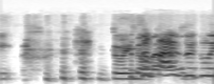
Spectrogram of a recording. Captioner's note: chuckles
